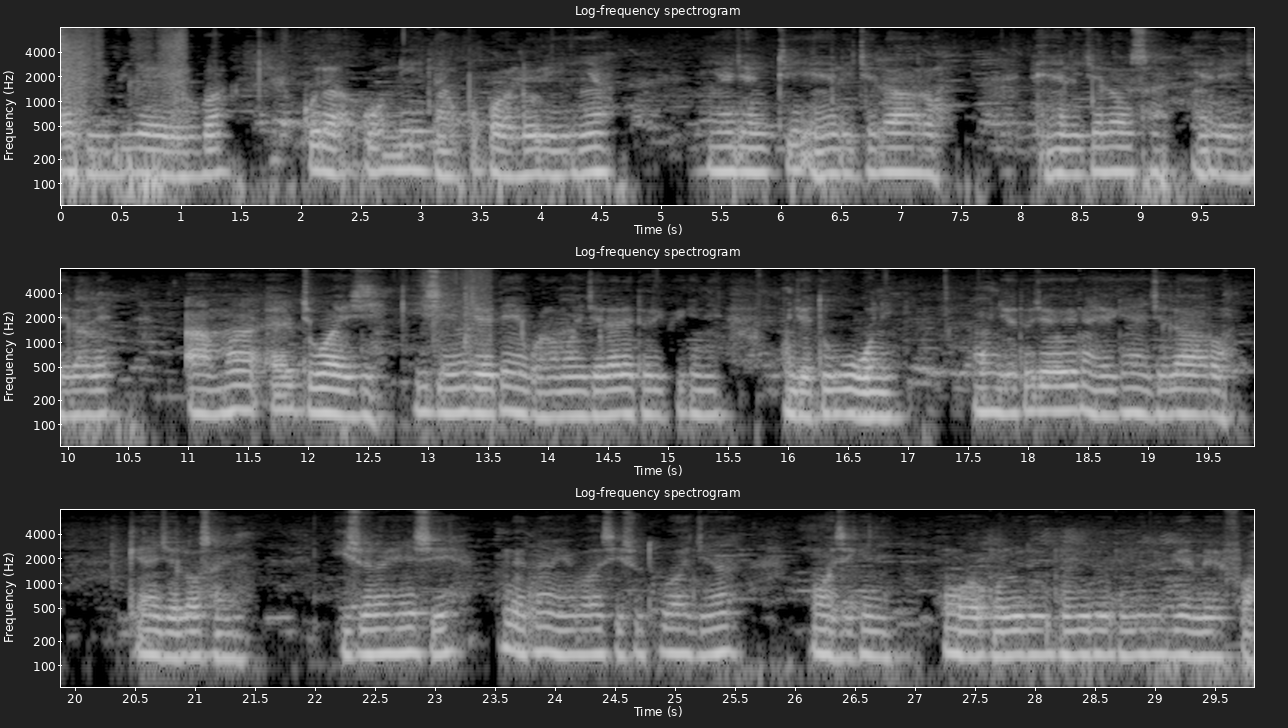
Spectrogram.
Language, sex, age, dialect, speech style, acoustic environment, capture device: Yoruba, female, 35-44, Nigeria - Lagos Yoruba, focused, people talking; nature, mobile / Linux / Chrome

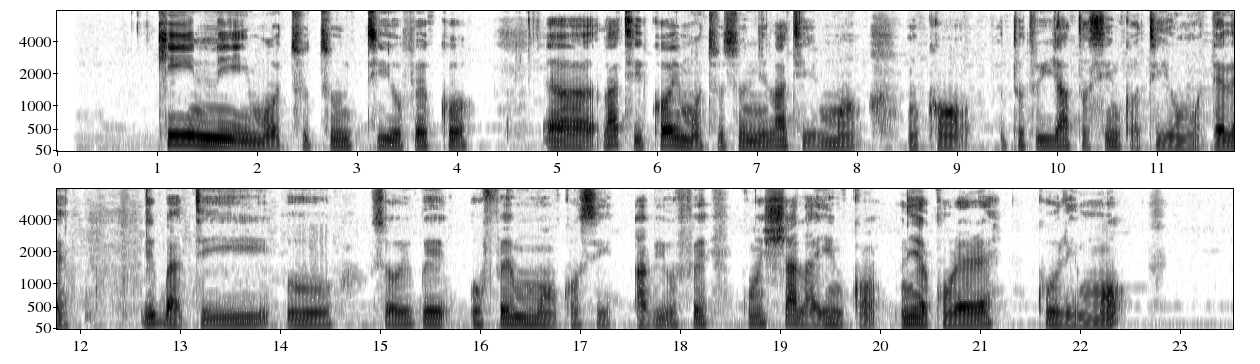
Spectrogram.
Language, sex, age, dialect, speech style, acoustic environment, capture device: Yoruba, male, 25-34, Nigeria - Lagos Yoruba, nervous; excited; anxious; relaxed, nature, mobile / Linux / Chrome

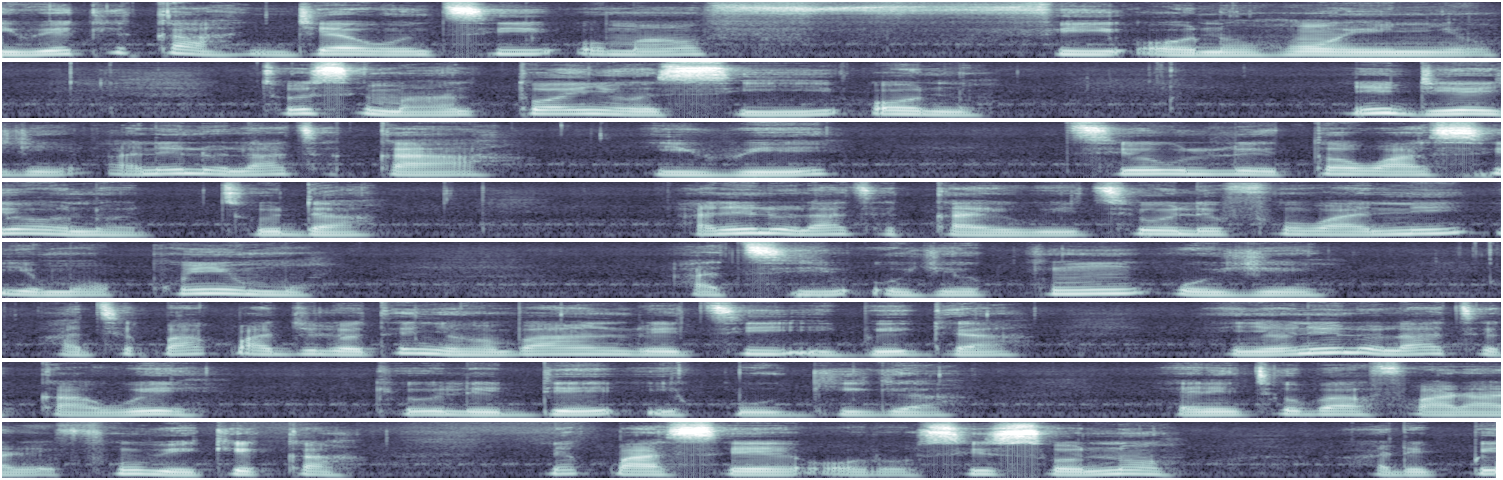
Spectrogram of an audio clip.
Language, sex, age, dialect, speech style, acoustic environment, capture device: Yoruba, female, 35-44, Nigeria - Lagos Yoruba, happy; excited; focused, silence, mobile / Linux / Chrome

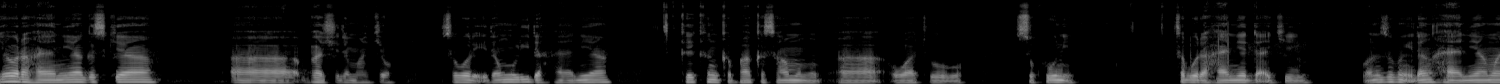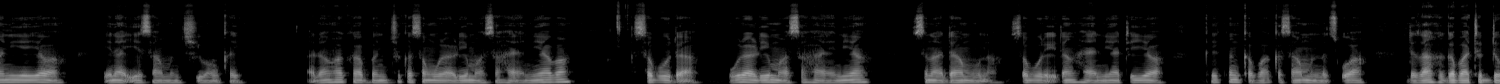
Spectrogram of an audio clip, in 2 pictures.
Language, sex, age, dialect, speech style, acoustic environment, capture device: Hausa, male, 35-44, Nigeria - Kano, happy; relaxed; focused; excited, people talking; nature; silence; appliances, mobile / Linux / Chrome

